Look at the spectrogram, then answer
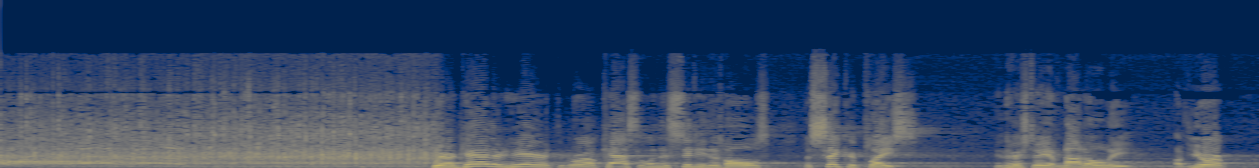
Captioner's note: cheers and applause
